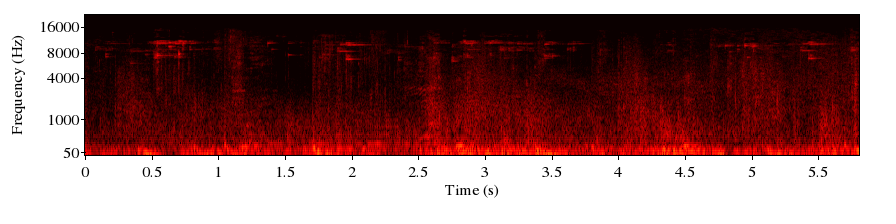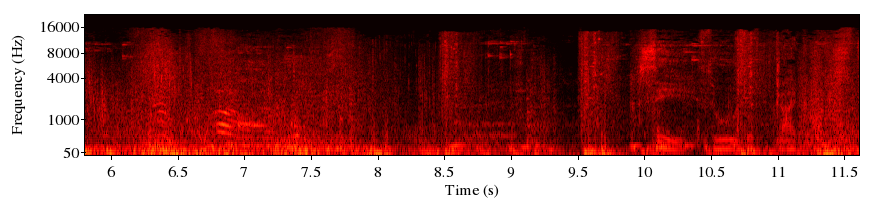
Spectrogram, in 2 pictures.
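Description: Heavy footsteps thud steadily on stone.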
